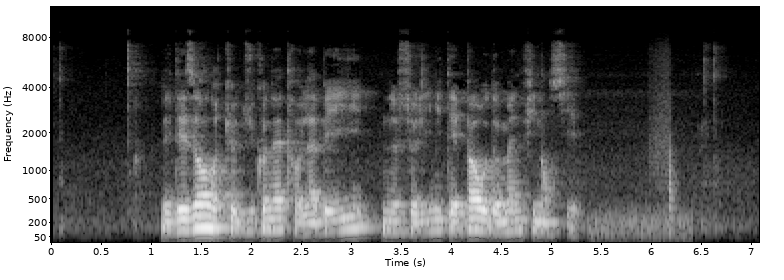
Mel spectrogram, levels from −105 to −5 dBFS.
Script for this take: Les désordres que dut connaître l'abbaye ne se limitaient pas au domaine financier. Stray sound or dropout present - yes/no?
yes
